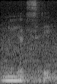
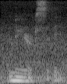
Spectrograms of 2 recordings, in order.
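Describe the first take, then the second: No difference in how they are said.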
